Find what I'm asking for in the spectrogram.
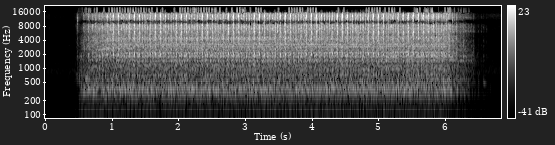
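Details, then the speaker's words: Janome sewing machine winding a bobbin, run by pressing the foot pedal by hand: a smooth steady whir ramps up, holds an even speed for about five seconds, then winds down; normal bobbin winding. "Now what we do is that end, we snip that end off there like that. Now we're going to continue winding the bobbin."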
